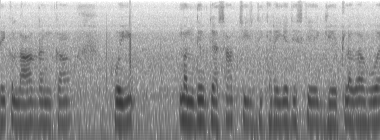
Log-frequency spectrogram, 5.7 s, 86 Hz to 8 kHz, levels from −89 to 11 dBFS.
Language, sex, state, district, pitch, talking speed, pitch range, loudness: Hindi, male, Uttar Pradesh, Shamli, 150 Hz, 180 wpm, 140-155 Hz, -20 LUFS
